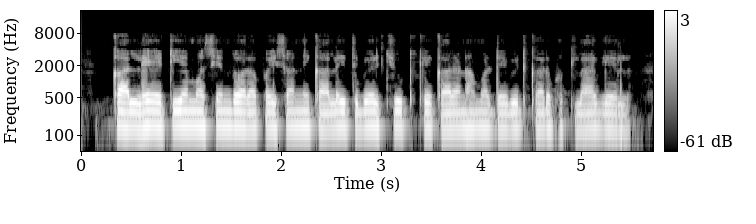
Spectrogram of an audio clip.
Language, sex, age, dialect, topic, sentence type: Magahi, male, 25-30, Western, banking, statement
